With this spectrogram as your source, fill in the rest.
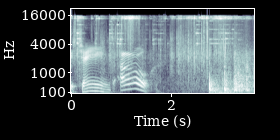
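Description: Heavy metal chains clink and rattle.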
